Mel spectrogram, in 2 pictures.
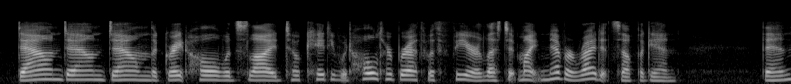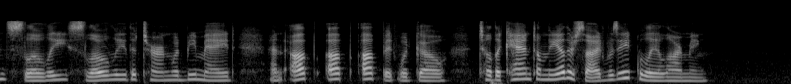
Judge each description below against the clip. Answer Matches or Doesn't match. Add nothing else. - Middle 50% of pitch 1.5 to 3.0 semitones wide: Doesn't match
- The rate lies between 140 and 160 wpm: Doesn't match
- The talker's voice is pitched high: Matches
